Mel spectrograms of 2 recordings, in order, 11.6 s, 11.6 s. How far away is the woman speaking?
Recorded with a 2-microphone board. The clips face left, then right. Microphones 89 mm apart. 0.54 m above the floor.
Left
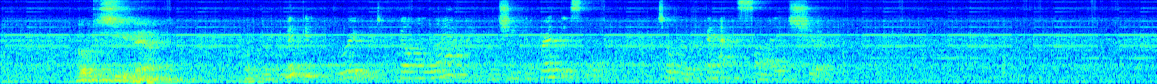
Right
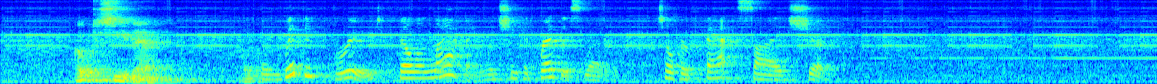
About 0.9 m.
